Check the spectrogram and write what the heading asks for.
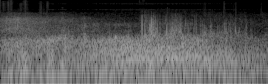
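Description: Sea wave breaking close to a water-level camera, its whitewater rushing and churning as a loud, steady noise that builds at the start and eases near the end. Wind is buffeting the microphone.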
